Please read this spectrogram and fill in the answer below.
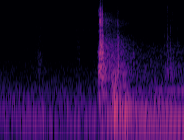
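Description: A sudden whoosh-and-hit sound effect just over a second in, sweeping from high to low pitch, followed by a short second click; tense music begins to rise under it.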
